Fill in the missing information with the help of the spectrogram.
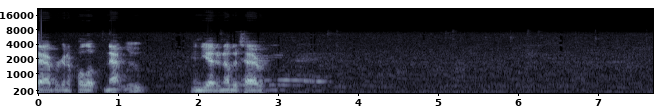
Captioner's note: long pause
